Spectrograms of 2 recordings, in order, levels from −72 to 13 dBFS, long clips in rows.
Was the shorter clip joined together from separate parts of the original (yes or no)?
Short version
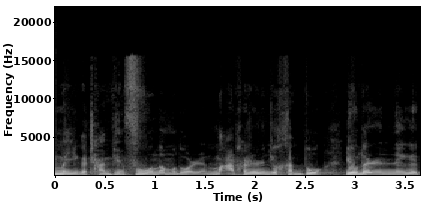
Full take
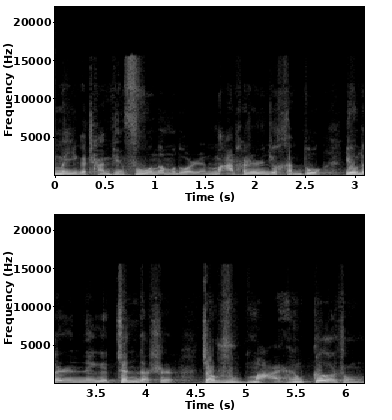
no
